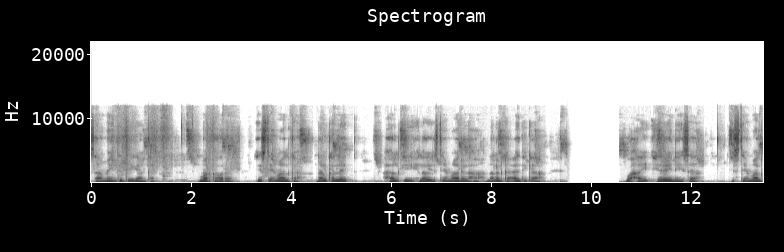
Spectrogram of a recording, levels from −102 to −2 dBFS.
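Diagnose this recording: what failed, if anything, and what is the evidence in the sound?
Call audio freeze, 9.51 to 10.58 s: the last sound fades briefly into 0.96 s of silence, then the speech resumes exactly where it stopped. Likely network packets stalled and the jitter buffer ran dry. Unlike a dropout, nothing is missing; everything after arrives 1.05 s late.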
